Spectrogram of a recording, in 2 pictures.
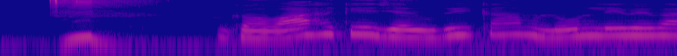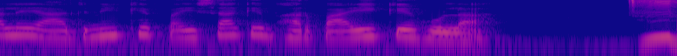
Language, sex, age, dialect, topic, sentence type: Bhojpuri, female, 41-45, Western, banking, statement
